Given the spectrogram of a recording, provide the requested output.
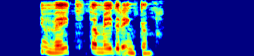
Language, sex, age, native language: Icelandic, female, 50-59, Icelandic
